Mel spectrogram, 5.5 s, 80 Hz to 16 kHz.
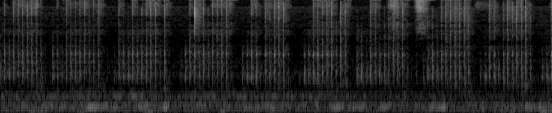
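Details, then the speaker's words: Steady pump hum with a rough, croaky knock about twice a second from the circulation pump of a new Navien Smart Tok 24K boiler, fan not running. The knock stops when the pump is switched off; system pressure is normal. "Слышно стук насоса. Если выключить, стук прекращается."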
